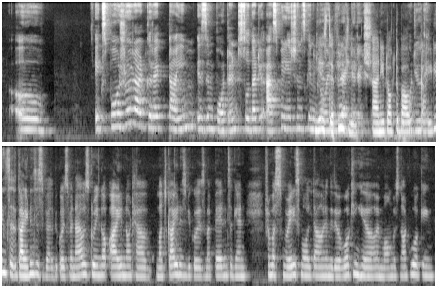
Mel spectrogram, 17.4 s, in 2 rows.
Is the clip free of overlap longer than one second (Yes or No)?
No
